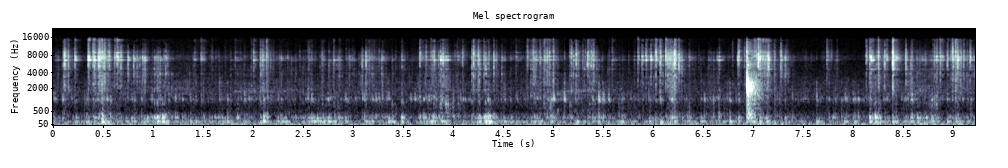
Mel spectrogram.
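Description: An empty, textured cut glass decanter with its stopper is tapped and scratched with long nails. Quiet, bright clicks and scratchy rasps come in irregular bursts, with a few sharper taps that die away almost at once.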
